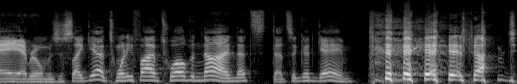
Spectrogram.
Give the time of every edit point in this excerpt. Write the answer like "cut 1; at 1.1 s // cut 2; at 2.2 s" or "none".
none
